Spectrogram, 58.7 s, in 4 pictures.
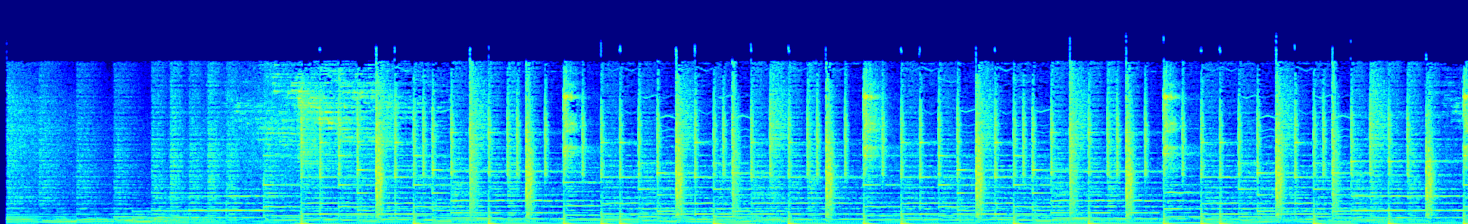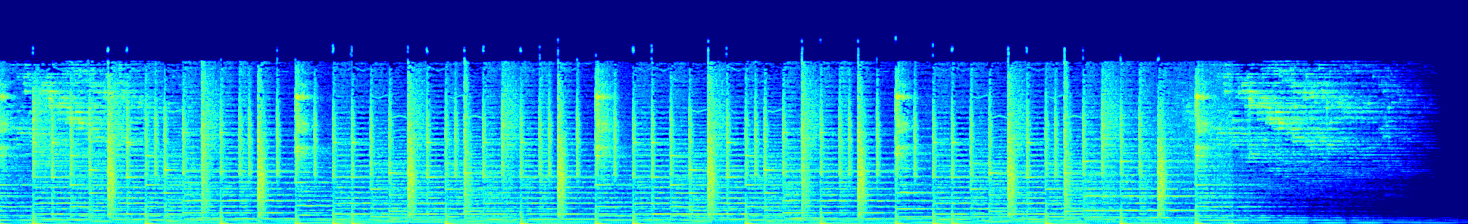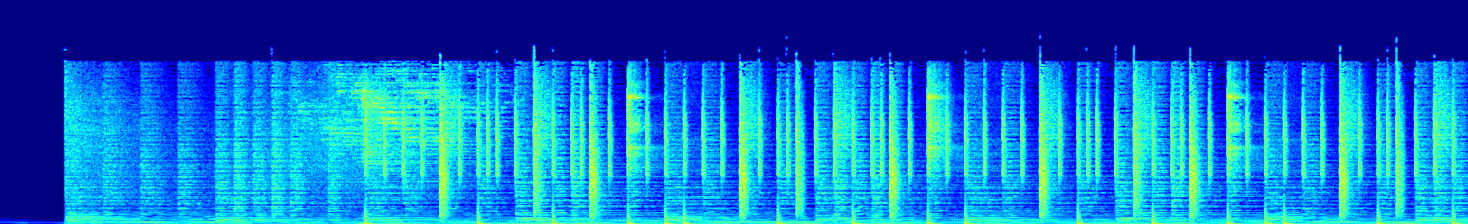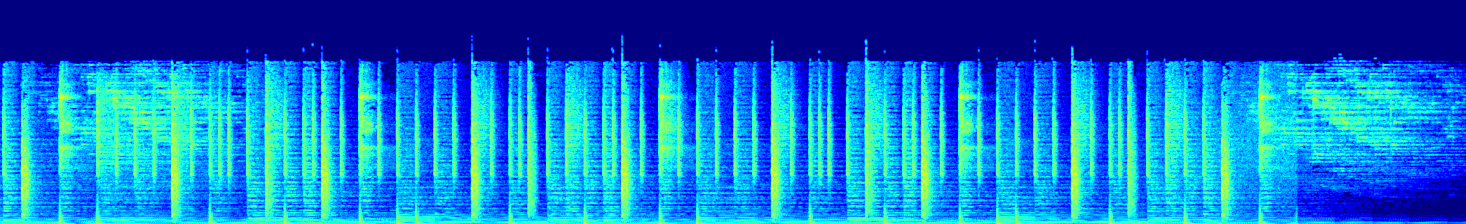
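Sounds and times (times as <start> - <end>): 
urban holiday background music in F major at 160 BPM: 0.1 - 28.4, 30.0 - 57.4.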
